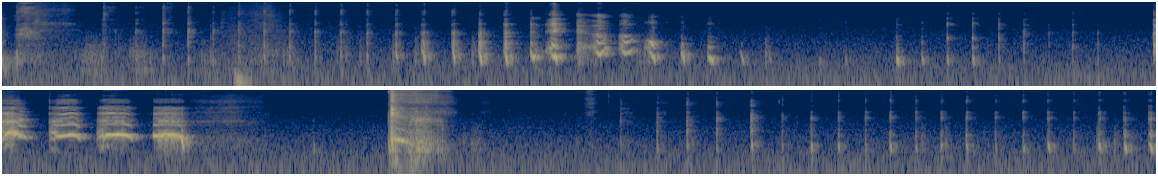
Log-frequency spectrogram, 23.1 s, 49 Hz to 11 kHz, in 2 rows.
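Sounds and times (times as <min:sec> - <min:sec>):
man laughing breathily: 0:00.0 - 0:07.6, 0:08.4 - 0:13.5, 0:17.4 - 0:23.0.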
